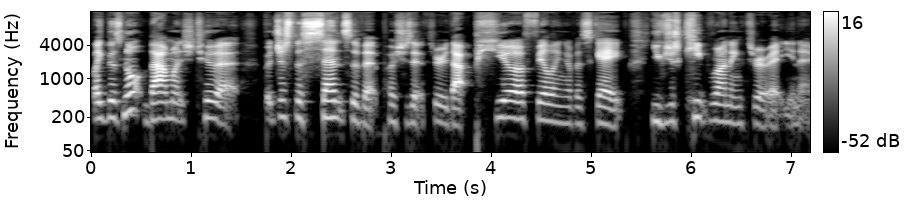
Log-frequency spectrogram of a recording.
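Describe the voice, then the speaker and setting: Fairly even intonation in a British accent at a moderate pace, in a very clean recording with a silent background. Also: woman, medium pitch for a woman. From Britain. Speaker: film writer, podcast guest. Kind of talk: casual chat.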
